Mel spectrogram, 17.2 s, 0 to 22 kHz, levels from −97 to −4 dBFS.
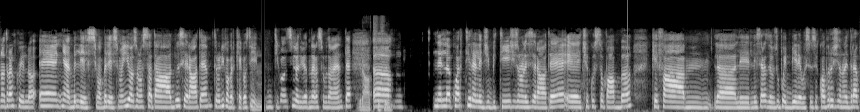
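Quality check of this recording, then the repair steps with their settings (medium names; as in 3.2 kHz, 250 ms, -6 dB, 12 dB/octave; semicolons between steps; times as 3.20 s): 5.23–5.29 s: dropout 58 ms
12.55 s: pop -6 dBFS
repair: de-click; interpolate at 5.23 s, 58 ms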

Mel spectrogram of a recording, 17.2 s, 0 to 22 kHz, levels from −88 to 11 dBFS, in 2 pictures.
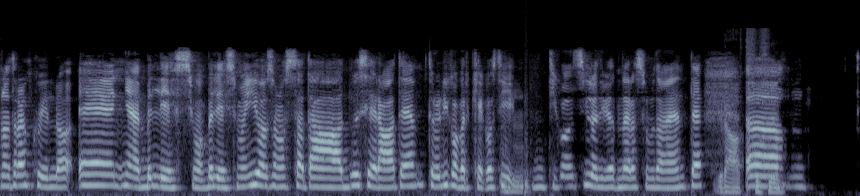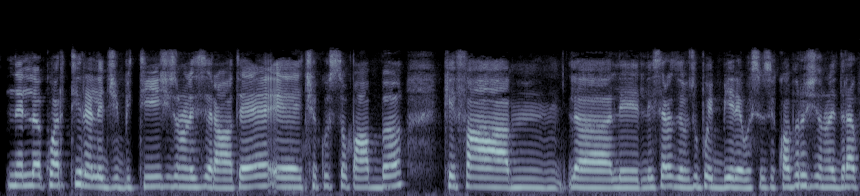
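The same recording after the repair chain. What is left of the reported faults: nothing left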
